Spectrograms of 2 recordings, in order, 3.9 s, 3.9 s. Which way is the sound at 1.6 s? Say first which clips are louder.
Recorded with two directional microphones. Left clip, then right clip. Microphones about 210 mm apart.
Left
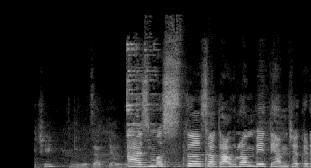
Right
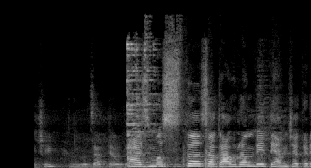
Left 5 dB; 10° left (ahead or behind).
